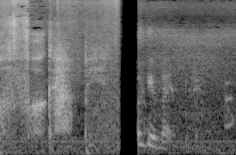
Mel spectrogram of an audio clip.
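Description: Whispering, soft voices, broken by a brief total dropout of sound just past a second in.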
